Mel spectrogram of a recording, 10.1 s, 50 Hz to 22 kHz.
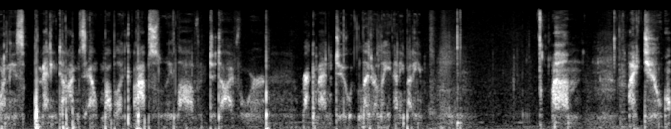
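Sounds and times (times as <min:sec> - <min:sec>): woman whispering: 0:00.0 - 0:04.0, 0:04.6 - 0:06.4, 0:08.2 - 0:08.8, 0:09.4 - 0:10.0.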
